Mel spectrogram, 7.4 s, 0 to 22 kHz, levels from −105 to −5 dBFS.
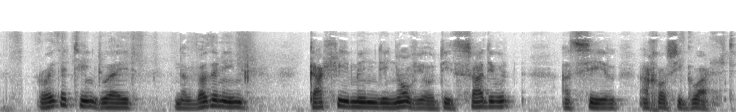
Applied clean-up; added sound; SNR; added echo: none; none; none; none.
